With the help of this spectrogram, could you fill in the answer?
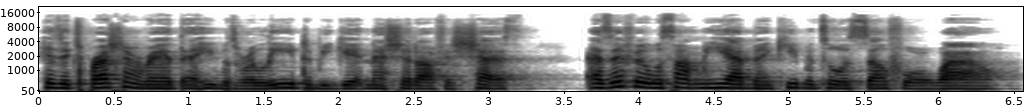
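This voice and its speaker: A woman's voice: low-pitched, fast, a little mellow, close to an everyday voice. A woman playing a sassy, candid young woman in an audio drama, telling her story in a casual, slangy way, swearing freely. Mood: taken aback, reflective. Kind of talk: audio drama first-person narration and dialogue. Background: music.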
